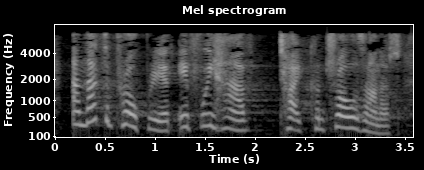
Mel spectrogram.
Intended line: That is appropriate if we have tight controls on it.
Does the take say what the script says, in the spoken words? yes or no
yes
